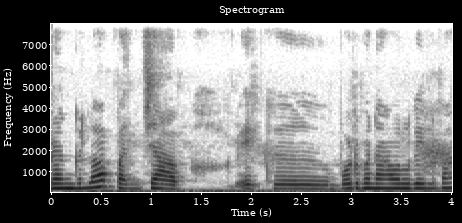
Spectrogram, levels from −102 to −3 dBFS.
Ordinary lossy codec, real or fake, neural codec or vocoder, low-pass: none; real; none; none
